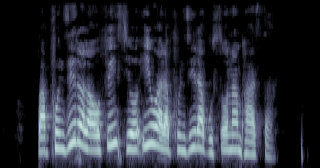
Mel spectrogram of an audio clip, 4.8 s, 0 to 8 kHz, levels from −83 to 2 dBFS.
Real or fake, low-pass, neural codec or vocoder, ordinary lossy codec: real; 7.2 kHz; none; AAC, 32 kbps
